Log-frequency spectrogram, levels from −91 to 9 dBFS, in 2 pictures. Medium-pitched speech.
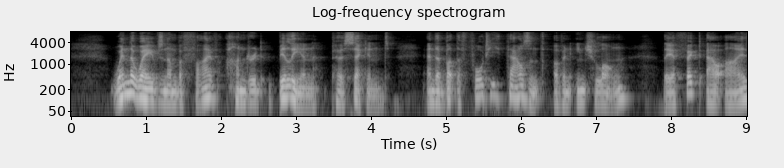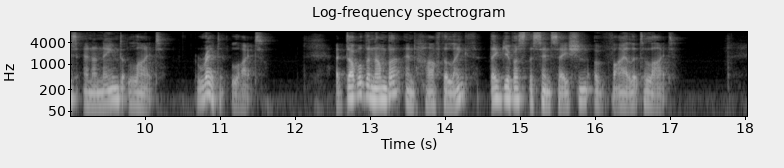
No: very low, 95 Hz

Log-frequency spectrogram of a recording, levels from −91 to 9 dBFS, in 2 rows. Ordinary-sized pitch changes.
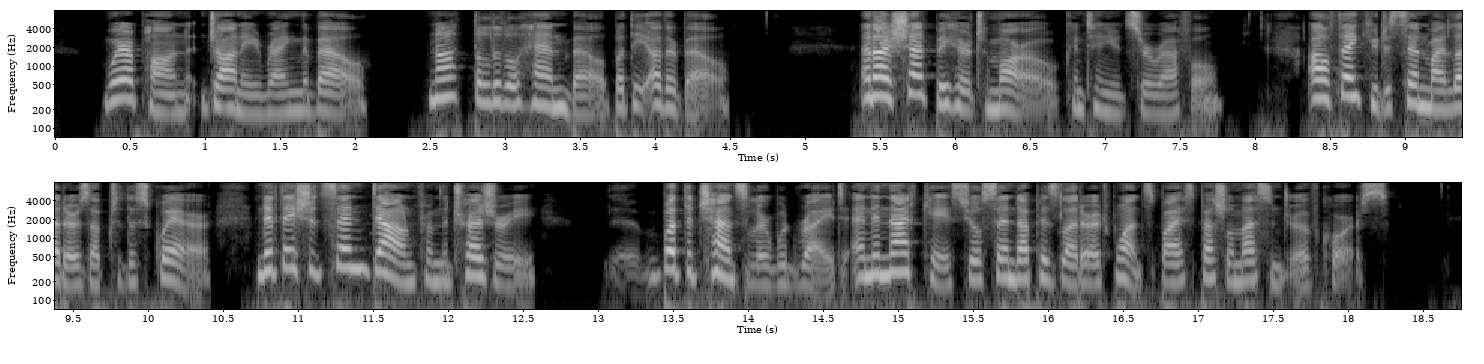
No: wide, 5.7 semitones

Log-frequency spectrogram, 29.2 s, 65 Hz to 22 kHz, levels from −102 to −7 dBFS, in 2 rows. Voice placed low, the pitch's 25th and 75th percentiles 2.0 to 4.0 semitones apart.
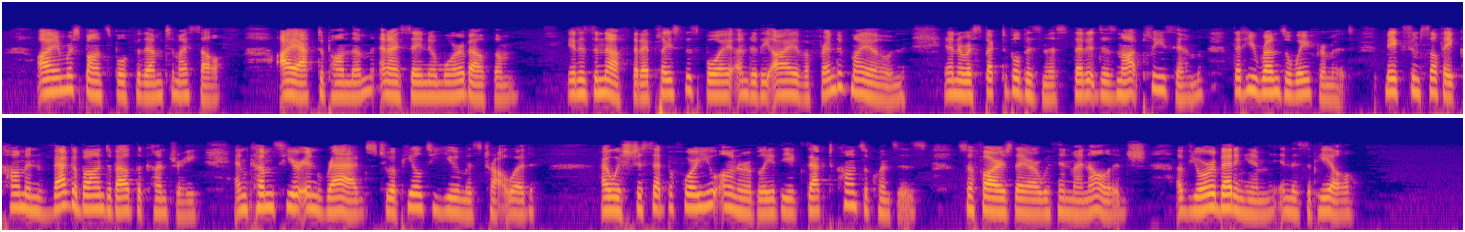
No: medium, 175 Hz; average, 3.1 semitones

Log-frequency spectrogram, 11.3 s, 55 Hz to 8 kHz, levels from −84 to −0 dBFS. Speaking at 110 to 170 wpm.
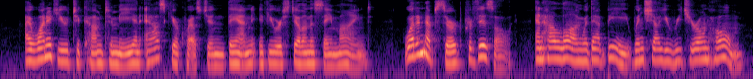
No: average, 195 wpm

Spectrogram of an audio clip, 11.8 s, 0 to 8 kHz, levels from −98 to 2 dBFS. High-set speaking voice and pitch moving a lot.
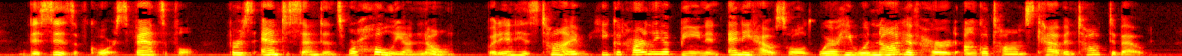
Yes: high, 245 Hz; wide, 5.8 semitones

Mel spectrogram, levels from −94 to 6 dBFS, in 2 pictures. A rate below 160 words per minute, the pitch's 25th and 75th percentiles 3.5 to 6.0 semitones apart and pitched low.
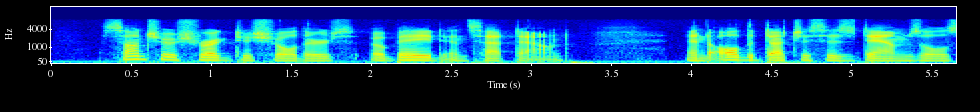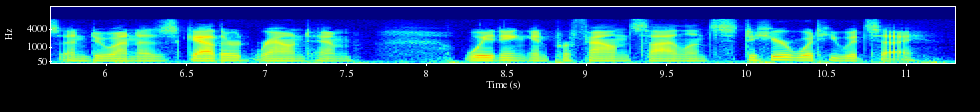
No: average, 150 wpm; narrow, 2.4 semitones; low, 115 Hz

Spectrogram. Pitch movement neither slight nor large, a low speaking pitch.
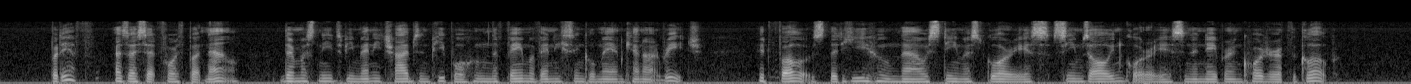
No: narrow, 2.1 semitones; low, 130 Hz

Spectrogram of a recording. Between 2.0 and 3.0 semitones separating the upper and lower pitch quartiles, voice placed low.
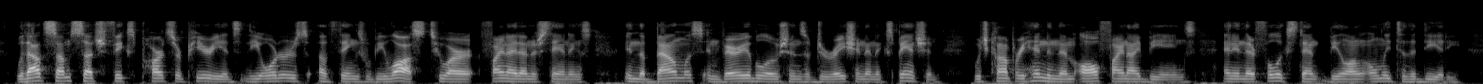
Yes: average, 2.7 semitones; low, 130 Hz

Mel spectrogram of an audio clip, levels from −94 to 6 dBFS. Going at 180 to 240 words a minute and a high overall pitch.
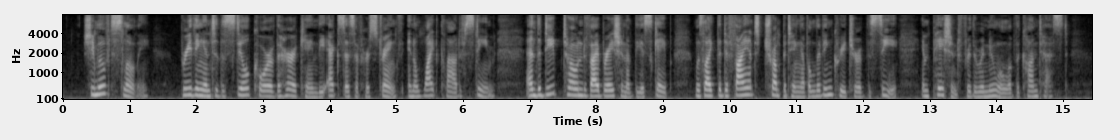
Yes: average, 190 wpm; high, 195 Hz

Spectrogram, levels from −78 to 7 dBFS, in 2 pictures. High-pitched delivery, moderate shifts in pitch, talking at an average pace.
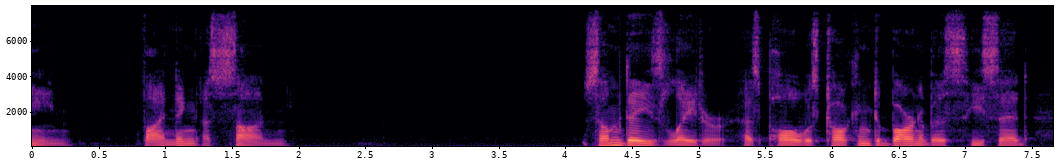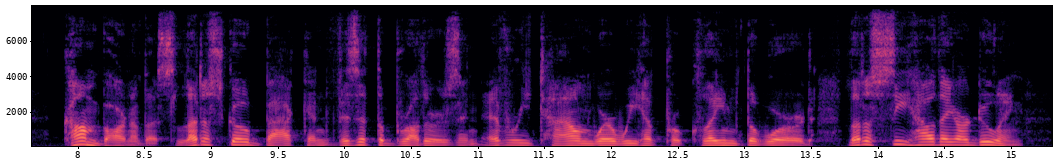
No: low, 120 Hz; average, 4.0 semitones; average, 165 wpm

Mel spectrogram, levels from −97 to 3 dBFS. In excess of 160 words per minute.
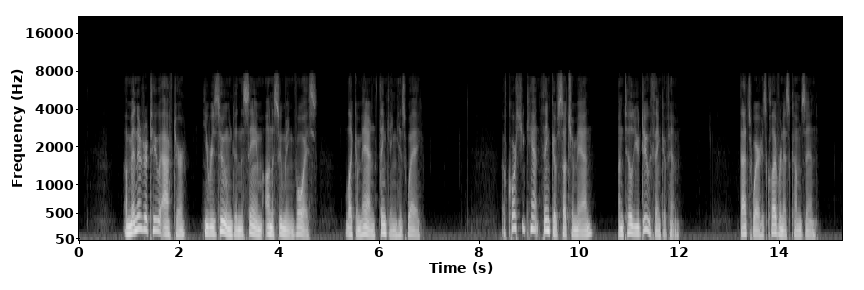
No: average, 155 wpm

